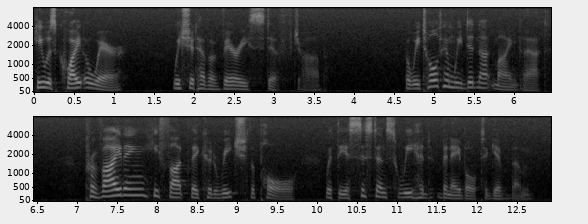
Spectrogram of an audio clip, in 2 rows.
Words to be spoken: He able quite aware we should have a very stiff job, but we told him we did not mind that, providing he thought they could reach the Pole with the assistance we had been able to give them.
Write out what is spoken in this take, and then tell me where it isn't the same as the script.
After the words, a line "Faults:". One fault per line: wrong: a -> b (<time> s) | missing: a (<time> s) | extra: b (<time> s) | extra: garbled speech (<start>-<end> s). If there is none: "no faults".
He was quite aware we should have a very stiff job, but we told him we did not mind that, providing he thought they could reach the Pole with the assistance we had been able to give them.
Faults:
wrong: able -> was (0.1 s)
